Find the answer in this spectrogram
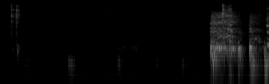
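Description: A person coughing once about three seconds in, after a short, faint click and otherwise near silence.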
